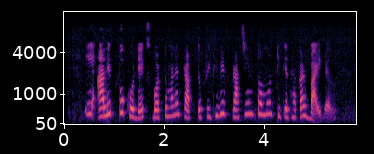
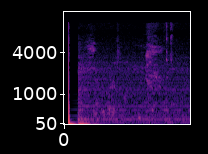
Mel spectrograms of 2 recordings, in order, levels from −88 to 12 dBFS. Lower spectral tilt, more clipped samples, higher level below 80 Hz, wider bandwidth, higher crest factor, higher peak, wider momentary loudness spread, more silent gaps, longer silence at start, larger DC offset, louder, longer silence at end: second, -4 dB/octave vs -5.5 dB/octave; neither; second, -88 dBFS vs -42 dBFS; about the same, 11.5 kHz vs 11.5 kHz; second, 20 dB vs 32 dB; second, -10 dBFS vs 0 dBFS; second, 11 LU vs 19 LU; neither; first, 0.4 s vs 0.1 s; neither; first, -29 LUFS vs -38 LUFS; first, 0.5 s vs 0.35 s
